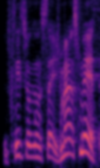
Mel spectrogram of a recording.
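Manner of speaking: soaring high compere announcement; announcer build-up. Retold or imitated. Compere hyping the crowd for Matt Smith, rising high announcement. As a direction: build it up like a big stage intro. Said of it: "they were like".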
